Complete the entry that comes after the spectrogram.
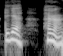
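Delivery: ordinary talk, nothing marked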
